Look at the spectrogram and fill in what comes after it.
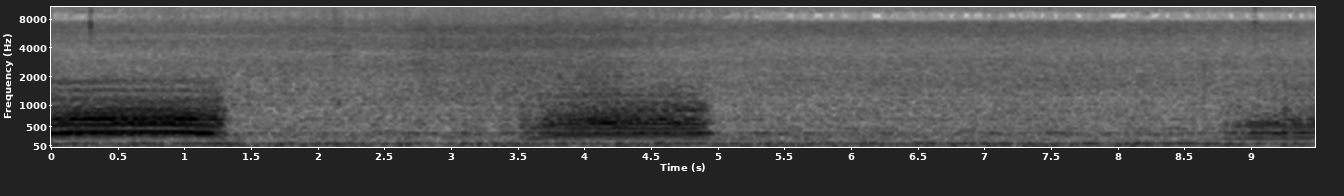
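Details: Kitten, one of three that ran into a house for shelter on a rainy day, giving long, drawn-out meows: three harmonic cries of about one to one and a half seconds, spaced several seconds apart, over a steady low indoor hum.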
